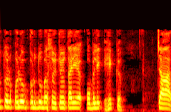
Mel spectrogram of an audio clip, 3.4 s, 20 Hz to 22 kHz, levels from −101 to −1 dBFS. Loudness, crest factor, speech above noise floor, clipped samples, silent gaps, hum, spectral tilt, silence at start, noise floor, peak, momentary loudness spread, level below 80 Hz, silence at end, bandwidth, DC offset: -23 LUFS; 16 dB; 38 dB; under 0.1%; none; none; -5.5 dB/octave; 0 s; -59 dBFS; -6 dBFS; 9 LU; -64 dBFS; 0 s; 7.6 kHz; under 0.1%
